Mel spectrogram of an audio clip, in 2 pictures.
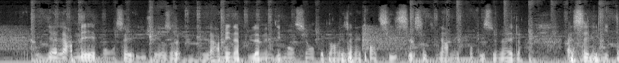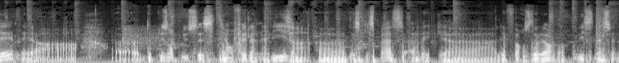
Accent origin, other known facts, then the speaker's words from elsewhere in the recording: France; Déjà, en tant que Français, on devrait dire impossible n'est pas français.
